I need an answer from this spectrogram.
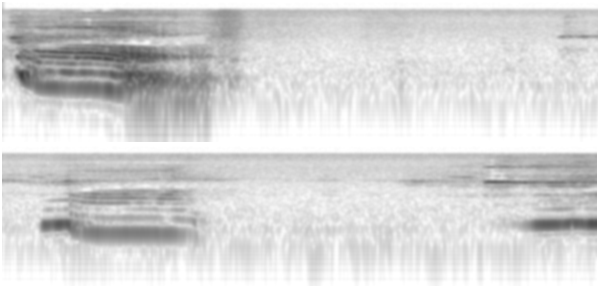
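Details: Female Doberman howling and whining, upset because her owner had to work all day; a loud falling howl, a second drawn-out wail after a pause, then a short rising whine at the end.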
